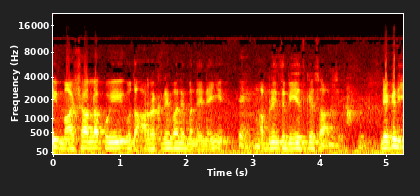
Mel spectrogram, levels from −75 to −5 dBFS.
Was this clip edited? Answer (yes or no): no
